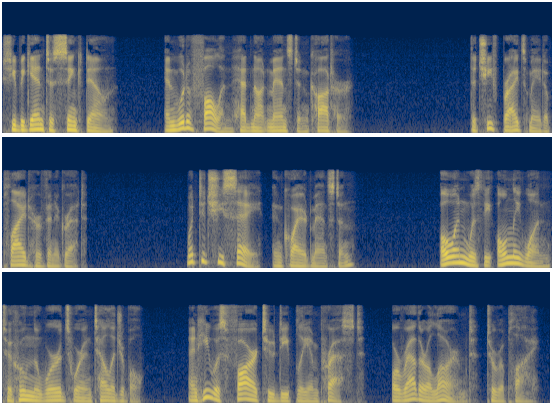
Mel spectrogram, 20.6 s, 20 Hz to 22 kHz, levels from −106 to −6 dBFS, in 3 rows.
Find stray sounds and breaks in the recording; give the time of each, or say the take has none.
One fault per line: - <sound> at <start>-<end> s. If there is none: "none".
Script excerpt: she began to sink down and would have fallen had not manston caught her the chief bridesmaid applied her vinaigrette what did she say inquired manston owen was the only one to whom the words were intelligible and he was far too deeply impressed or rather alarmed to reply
none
